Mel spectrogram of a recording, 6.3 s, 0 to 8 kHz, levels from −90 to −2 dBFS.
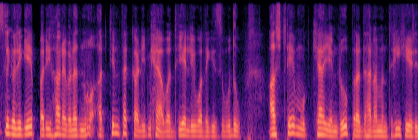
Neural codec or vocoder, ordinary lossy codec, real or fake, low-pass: codec, 16 kHz in and 24 kHz out, 0.6 kbps, FocalCodec, streaming, 4096 codes; none; fake; 7.2 kHz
